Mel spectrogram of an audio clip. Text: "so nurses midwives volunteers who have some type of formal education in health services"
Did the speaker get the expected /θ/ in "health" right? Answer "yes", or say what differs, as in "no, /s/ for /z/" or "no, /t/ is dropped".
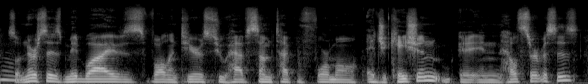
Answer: yes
